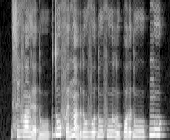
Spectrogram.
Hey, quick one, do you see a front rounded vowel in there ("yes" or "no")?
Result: no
